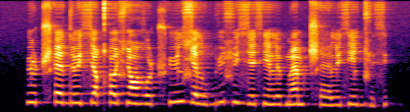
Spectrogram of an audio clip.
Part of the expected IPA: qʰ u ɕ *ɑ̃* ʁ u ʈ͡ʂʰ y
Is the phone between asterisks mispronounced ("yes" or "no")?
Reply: no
